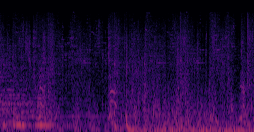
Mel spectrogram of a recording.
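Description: Video game spell effects whoosh and crackle in a busy fight.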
